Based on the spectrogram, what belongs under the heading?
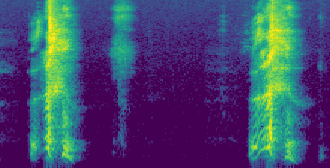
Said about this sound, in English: I'm about to sneeze.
